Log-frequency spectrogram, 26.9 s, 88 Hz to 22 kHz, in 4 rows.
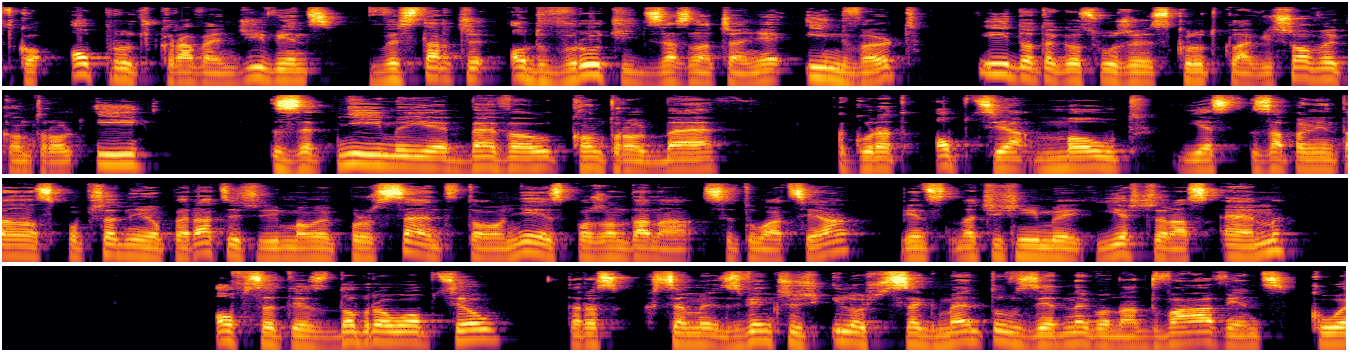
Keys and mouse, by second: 7.1 ctrl+i, 10.1 ctrl+b, 18.9 m.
